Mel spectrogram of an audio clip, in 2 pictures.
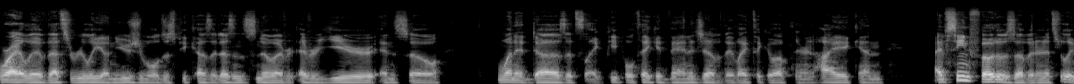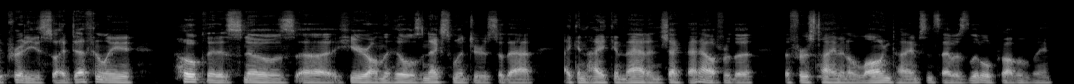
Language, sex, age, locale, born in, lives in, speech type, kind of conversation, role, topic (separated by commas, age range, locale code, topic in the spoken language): English, male, 30-34, en-US, United States, United States, conversation, unstructured, none, What local walking routes or neighborhoods do you love to wander, and what makes them special?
